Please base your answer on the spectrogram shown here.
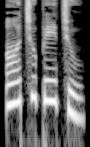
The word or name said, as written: ಆಚುಪೇಚು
